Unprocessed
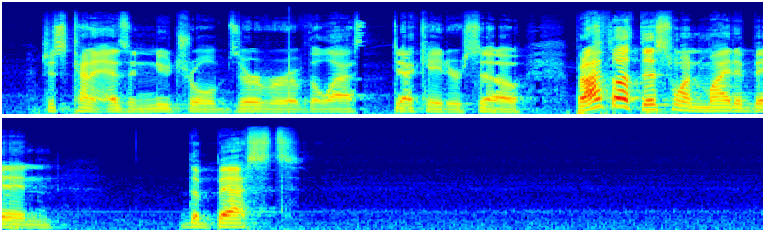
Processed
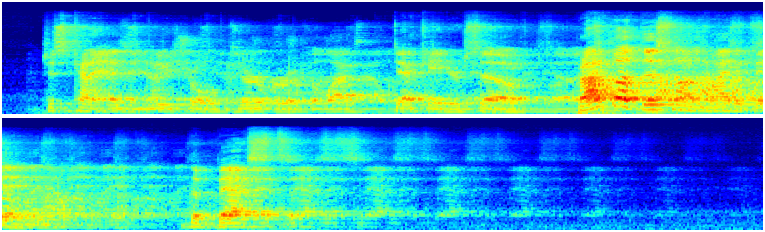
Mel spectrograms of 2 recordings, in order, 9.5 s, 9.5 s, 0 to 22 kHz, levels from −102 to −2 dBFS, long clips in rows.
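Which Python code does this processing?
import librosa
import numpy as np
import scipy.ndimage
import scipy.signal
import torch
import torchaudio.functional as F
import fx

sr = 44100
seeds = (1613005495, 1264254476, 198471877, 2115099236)

y = fx.reverse_delay(x, sr, ms=369, wet_db=-10.5)
y = fx.air_absorb(y, sr, metres=90.0, at=(0.63, 2.33))
y = fx.echo_split(y, sr, split_hz=590.0, low_ms=208, high_ms=454, feedback_pct=52, wet_db=-13.5)
y = fx.rev_double_slope(y, sr, seeds[0], early_s=0.58, late_s=2.4, knee_db=-18, drr_db=1.0)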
